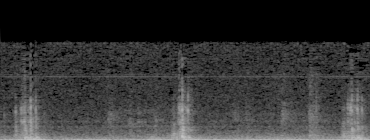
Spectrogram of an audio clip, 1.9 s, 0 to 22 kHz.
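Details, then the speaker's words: Orion DPL 16-inch telescope azimuth slew motor with uneven tracking: low motor hum with sharp clicks at a steady interval, about one every 0.4 s and alternating loud and soft, tied to motor rotation, unlike the silent elevation motor. "and it's clicking in a repeated pattern that is it's not it doesn't click and then a random amount of seconds then click again it's a steady interval in between each click which tells you that it's related to the rotation of the motor"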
